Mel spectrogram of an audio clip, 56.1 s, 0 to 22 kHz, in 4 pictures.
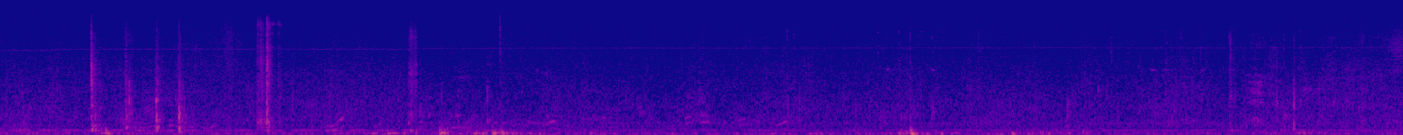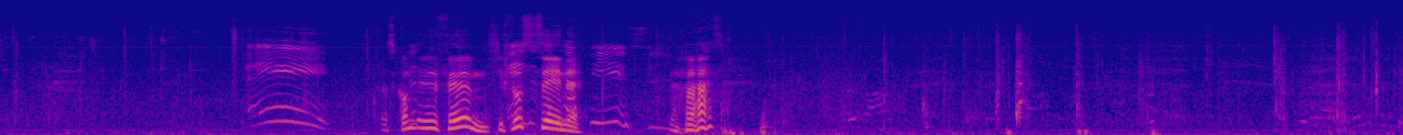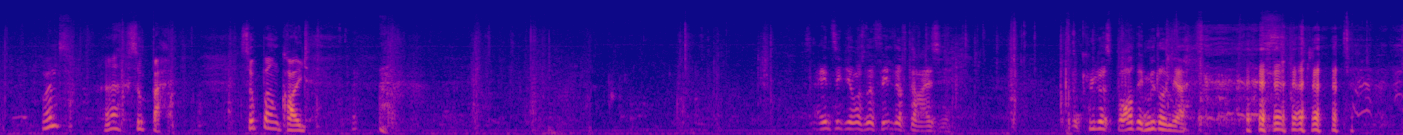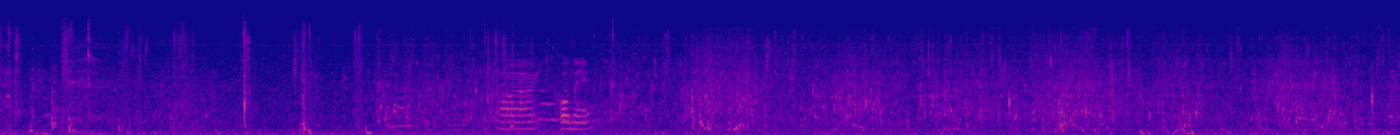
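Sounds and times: man laughing heartily: 40.0 - 42.4.

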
